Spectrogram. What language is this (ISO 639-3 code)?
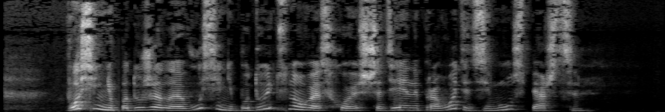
bel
